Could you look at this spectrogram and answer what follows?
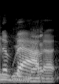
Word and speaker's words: Nevada: information over a month ago in Nevada okay Nevada it's Nevada sir please say it correctly it's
